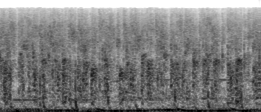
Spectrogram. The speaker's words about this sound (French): À vous. On peut les applaudir. Bravo.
